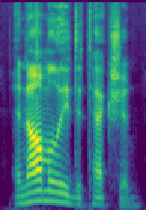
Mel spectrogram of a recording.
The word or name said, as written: Anomaly detection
